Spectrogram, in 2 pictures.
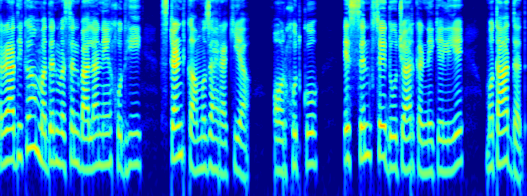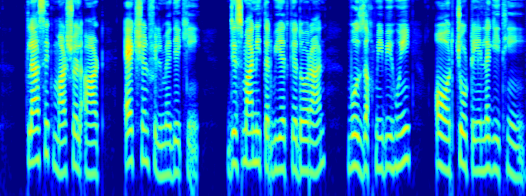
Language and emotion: Urdu, neutral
